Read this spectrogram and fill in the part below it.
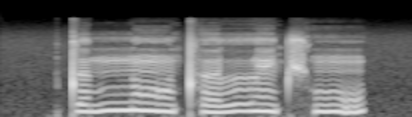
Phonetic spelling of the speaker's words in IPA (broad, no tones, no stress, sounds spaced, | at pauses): t ɜ nː õː tʰ ɜ lː ẽ t͡ʃʰ ũ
